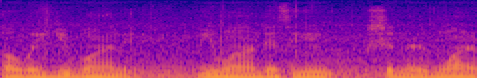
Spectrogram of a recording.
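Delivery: plain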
